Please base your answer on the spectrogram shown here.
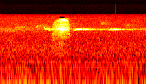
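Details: A young owl in a nest whose female has stayed away for two days gives one loud, breathy screech-hiss lasting about half a second, followed by a thin steady tone.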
